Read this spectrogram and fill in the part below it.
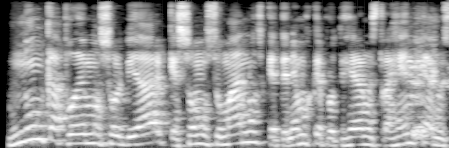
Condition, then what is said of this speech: None; typical speech.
